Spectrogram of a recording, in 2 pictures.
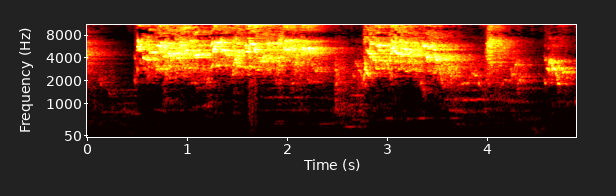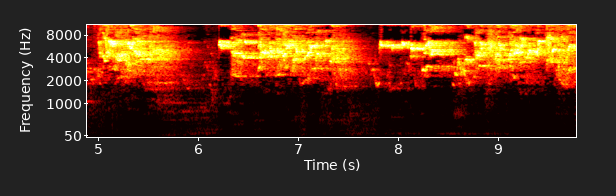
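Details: A pair of budgerigars in a breeding cage, nodding their heads as they sing: dense, scratchy, high chattering warble in long bursts separated by brief pauses, with squawky notes mixed in.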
